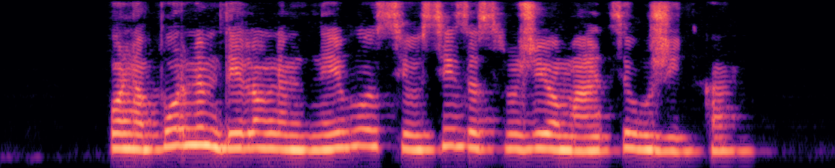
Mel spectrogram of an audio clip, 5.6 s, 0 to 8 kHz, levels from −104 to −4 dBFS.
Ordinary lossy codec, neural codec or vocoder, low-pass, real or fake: none; codec, 16 kHz, 4 kbps, FreqCodec, larger model; none; fake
